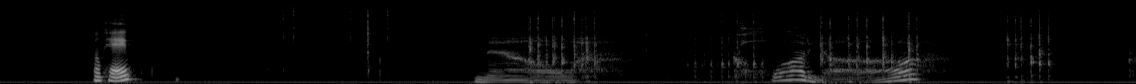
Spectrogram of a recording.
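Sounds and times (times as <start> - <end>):
speech: 0.9 - 1.4, 4.8 - 5.2, 7.7 - 9.3
typing on a computer keyboard: 5.3 - 6.0, 6.9 - 7.6, 8.2 - 9.3, 10.0 - 10.6.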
